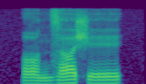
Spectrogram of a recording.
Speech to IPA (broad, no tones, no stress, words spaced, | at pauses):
ɑ nzaʃeː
